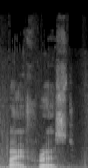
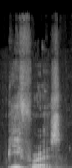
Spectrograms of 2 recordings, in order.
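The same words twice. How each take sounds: First: The word has an English-style pronunciation. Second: The word has a Norse-style pronunciation. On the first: "you all will say Bifrost" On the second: "the correct pronunciation in Norse"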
